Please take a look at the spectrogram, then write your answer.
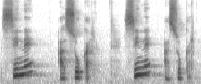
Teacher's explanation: if we're talking about the Latin American Spanish, these letters will sound like s. So the first one like se, and the last one zeta, se, zeta.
